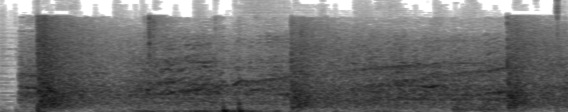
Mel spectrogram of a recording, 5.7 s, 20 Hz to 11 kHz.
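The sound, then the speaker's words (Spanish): Several sharp bangs of firecrackers thrown by radicals at a night-time street protest, going off at intervals over a dense, noisy crowd roar, with shouting voices filling the background of the outdoor street scene. “transcurrió con normalidad y sin incidentes hasta las 10 de la noche, cuando los radicales ocuparon las primeras filas y comenzaron a lanzar petardos y a zarandear las vallas de separación.”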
